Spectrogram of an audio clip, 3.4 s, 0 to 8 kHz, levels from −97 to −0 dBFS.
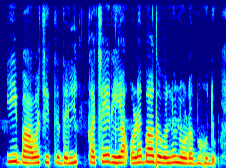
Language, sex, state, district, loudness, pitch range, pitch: Kannada, female, Karnataka, Bangalore, -15 LUFS, 260-295 Hz, 275 Hz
